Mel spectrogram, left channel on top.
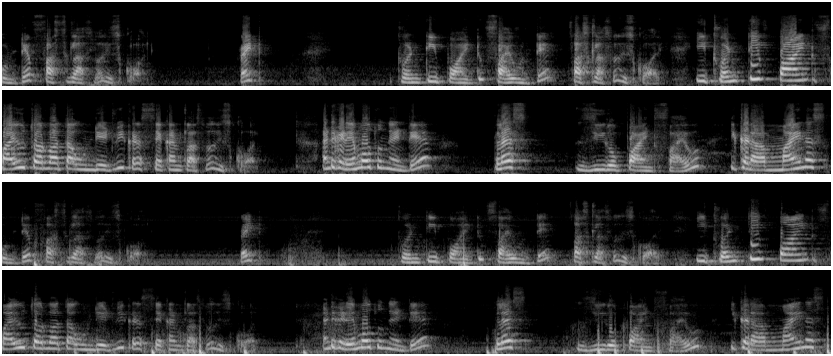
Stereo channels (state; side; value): normal; both; correlation 0.21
